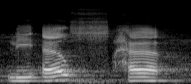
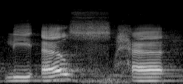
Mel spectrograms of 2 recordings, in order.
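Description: First: The vowel after li sounds thin, like 'a'. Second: The same.

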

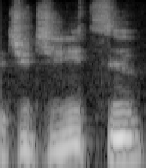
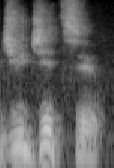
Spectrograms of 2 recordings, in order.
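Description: First: It is said with a Brazilian accent. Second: It is said with an English pronunciation. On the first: "If you meet the Brazilians, they say jujitsu" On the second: "what we say jujitsu in English"

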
